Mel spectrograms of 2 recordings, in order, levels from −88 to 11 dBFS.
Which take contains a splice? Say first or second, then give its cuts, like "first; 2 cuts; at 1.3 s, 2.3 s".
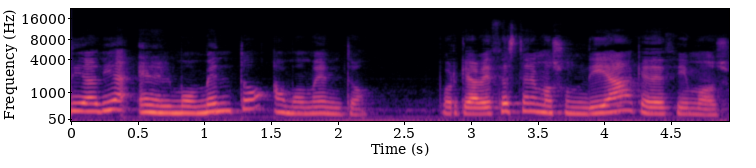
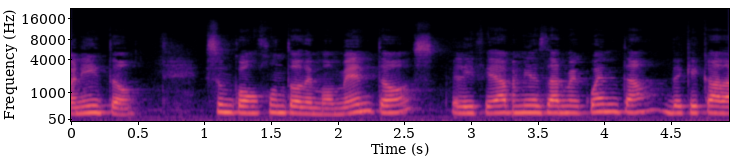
second; 1 cut; at 3.3 s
